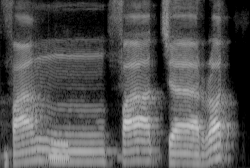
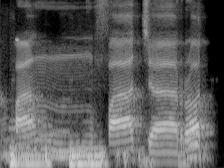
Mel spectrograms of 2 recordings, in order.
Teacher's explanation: tak sukun itu agak T-nya agak keluar S-nya sedikit. Fang fajarot, ya mendesis sedikit.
